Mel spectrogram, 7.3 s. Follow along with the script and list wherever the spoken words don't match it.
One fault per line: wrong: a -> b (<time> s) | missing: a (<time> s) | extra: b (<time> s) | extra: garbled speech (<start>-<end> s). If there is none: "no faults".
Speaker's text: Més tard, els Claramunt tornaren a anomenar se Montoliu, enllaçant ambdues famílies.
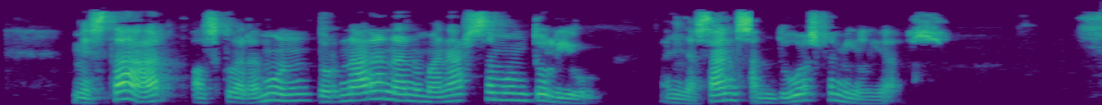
no faults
